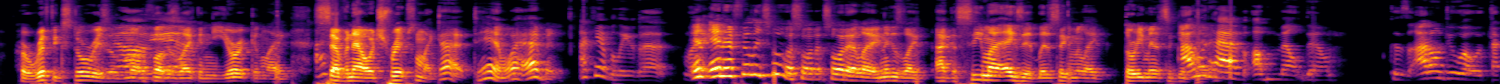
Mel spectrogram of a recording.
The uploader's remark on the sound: Apologies for the crackling mics. Volume was a little too loud for the setting...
